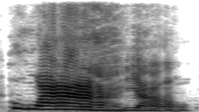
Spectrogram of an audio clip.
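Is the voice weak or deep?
deep. It is said in a deep, strong voice.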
